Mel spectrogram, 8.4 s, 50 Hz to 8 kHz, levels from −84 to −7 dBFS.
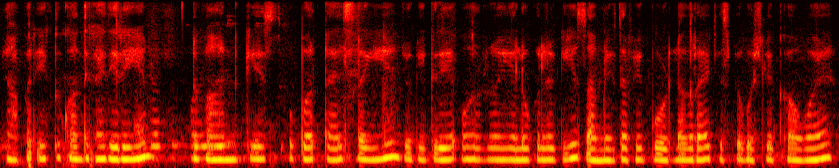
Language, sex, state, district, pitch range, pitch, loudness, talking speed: Hindi, female, Chhattisgarh, Sukma, 205-220 Hz, 210 Hz, -35 LUFS, 250 wpm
